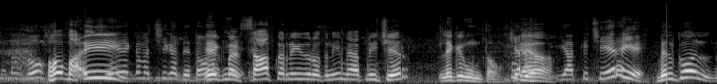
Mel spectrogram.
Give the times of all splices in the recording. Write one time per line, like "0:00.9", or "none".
0:05.2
